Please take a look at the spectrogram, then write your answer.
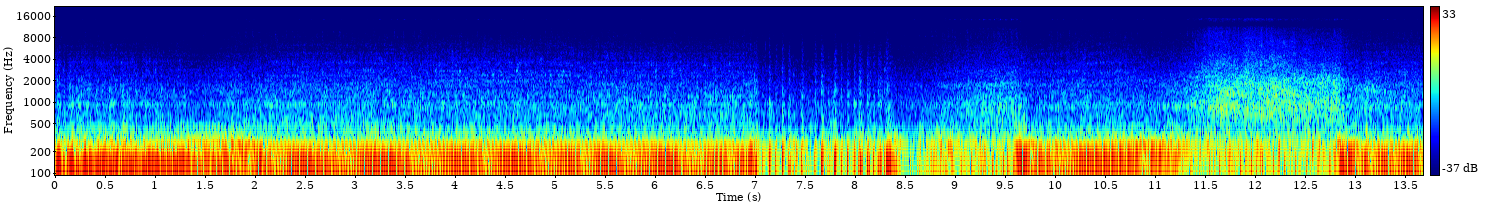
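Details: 1981 Mercedes 380SL V8 with K-Jetronic, on first test drive after fuel pump, fuel control relay and all fuel lines were replaced: the engine drones evenly, then stumbles and sputters under load with lack of power; misfire cause still unknown.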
